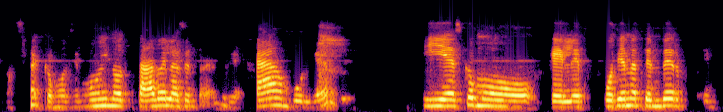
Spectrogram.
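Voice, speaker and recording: A woman teaches a sociolinguistics class in a slightly husky voice. She explains step by step and keeps checking in with her listeners. The recording is dull and lo-fi. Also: mid-range voice. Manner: explanatory, frequent check-ins with "¿no?" and "este".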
